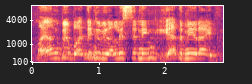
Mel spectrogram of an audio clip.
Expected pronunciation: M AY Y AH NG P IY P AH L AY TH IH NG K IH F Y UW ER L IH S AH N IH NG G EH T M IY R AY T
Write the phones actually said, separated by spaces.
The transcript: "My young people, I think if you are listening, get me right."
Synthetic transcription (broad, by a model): M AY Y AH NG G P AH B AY T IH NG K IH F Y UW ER L IH S AH N IH NG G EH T M IY R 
